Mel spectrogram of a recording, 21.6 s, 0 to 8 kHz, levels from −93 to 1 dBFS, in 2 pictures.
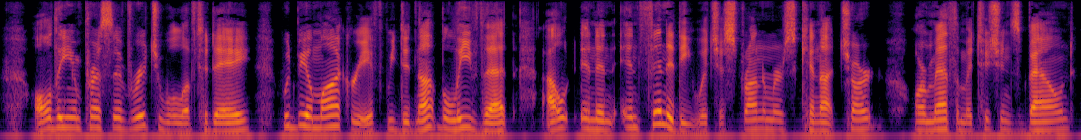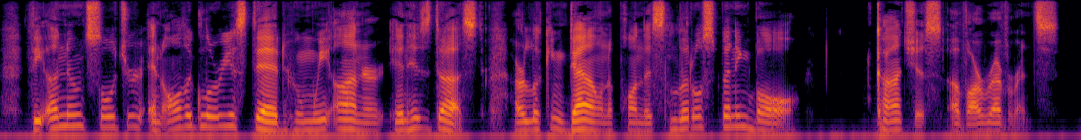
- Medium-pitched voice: Yes, medium, 155 Hz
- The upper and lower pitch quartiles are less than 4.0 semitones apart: No, average, 4.4 semitones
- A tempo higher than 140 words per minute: Yes, average, 150 wpm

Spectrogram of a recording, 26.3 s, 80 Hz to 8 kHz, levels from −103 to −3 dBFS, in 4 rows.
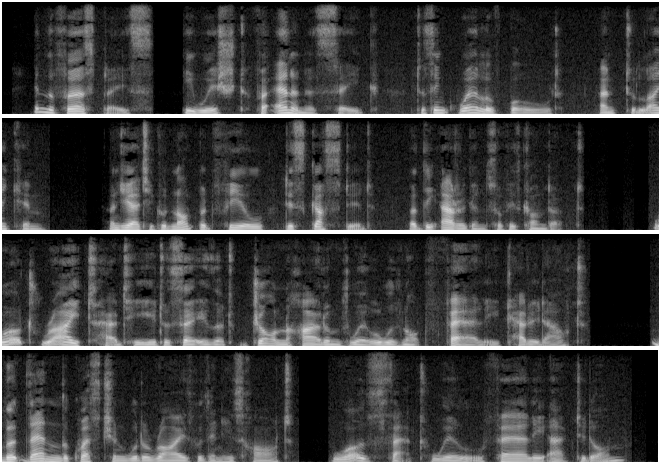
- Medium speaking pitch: No, low, 115 Hz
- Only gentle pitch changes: No, average, 4.3 semitones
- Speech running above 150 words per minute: No, average, 140 wpm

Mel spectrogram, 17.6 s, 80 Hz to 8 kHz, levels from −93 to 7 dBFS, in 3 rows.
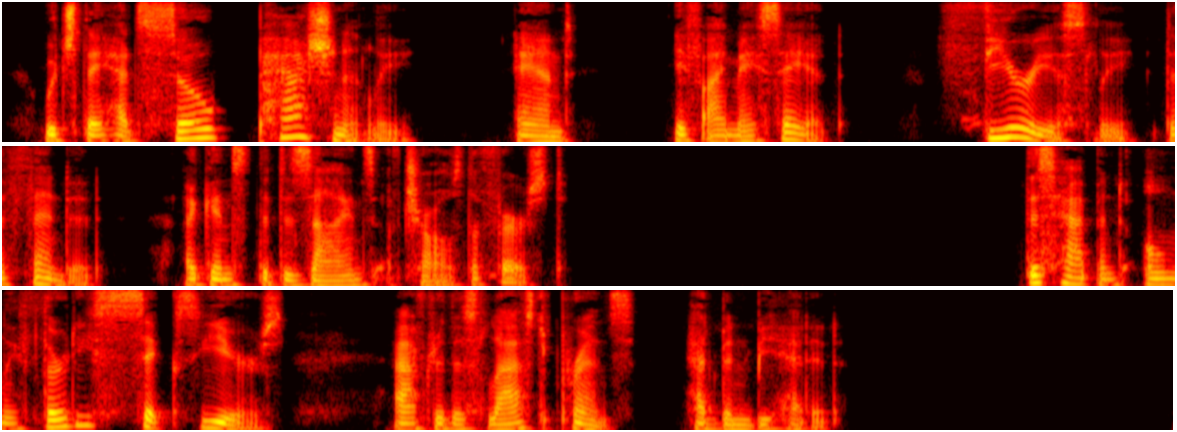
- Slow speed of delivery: Yes, slow, 110 wpm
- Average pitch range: Yes, average, 3.9 semitones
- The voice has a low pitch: Yes, low, 120 Hz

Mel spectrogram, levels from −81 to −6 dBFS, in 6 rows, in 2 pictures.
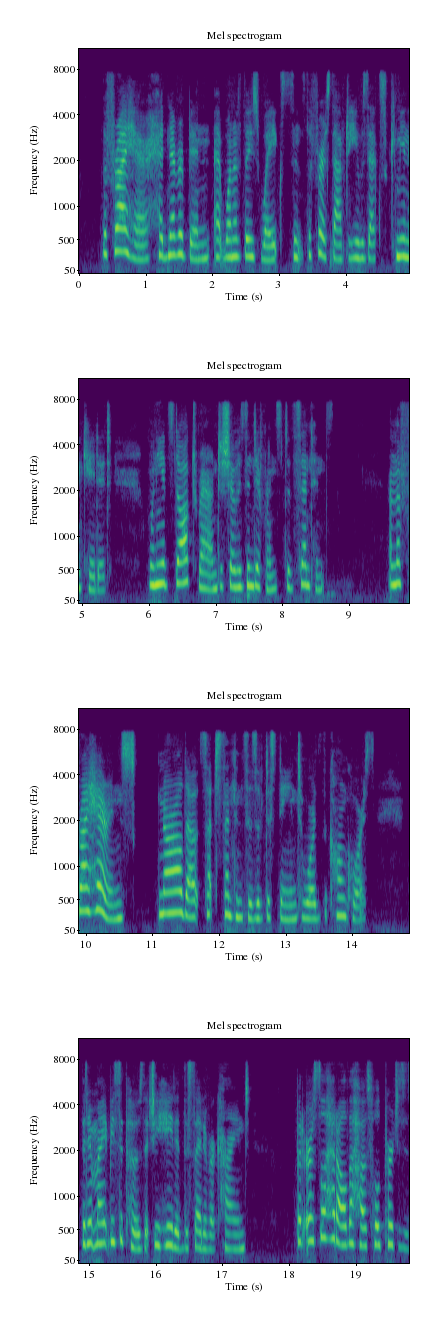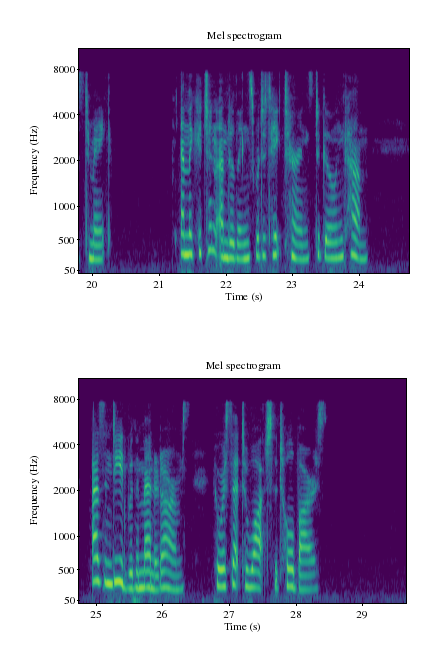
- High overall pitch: Yes, very high, 250 Hz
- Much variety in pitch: No, average, 4.2 semitones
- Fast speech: No, average, 180 wpm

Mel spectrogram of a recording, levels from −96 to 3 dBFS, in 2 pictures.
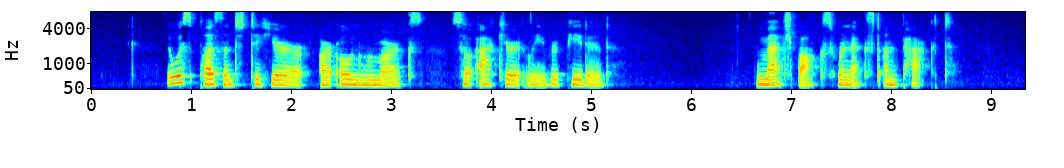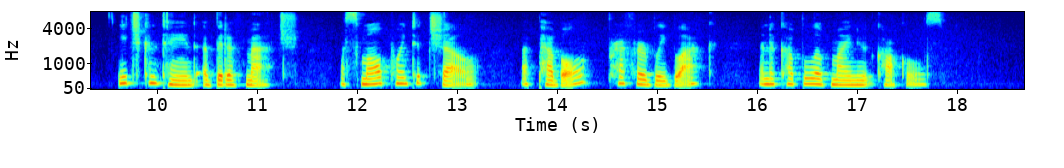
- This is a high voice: Yes, high, 195 Hz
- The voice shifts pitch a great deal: No, narrow, 2.6 semitones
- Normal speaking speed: No, slow, 115 wpm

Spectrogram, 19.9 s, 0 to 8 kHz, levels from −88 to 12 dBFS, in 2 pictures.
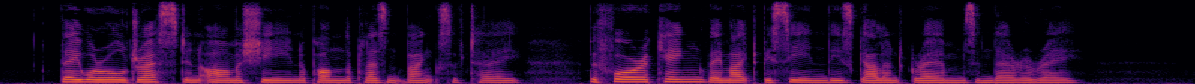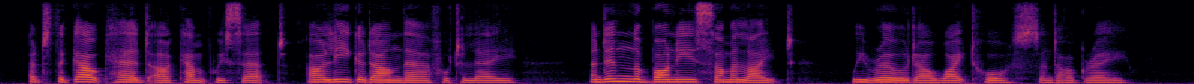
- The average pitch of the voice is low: No, medium, 185 Hz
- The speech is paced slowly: No, average, 165 wpm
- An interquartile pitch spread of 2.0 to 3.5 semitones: Yes, average, 3.0 semitones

